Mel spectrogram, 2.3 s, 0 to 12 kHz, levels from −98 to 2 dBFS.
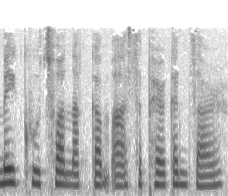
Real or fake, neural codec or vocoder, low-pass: real; none; 7.2 kHz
